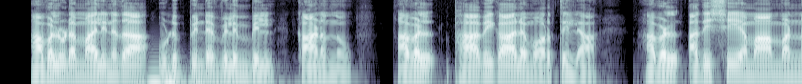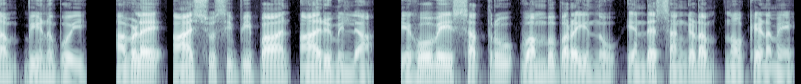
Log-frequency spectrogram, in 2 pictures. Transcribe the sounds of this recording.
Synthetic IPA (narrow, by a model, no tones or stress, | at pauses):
ɐʋɐɭuɽe̞mɐlinɐðɐuɽupːinde̞ʋiɭimbilkaːɳunːu | ɐʋɐɭbʱaːʋiɣaːlɐmoːrt̪ːilːɐ̰ | ɐʋɐɭɐðiɕɐjɐmaːmːɐɳːɐmʋiːɳupo̞ːji | ɐʋɐɭe̞aːɕwɐsipːipʲːaːnaːɾumilːɐ̰ | je̞ɦo̞ːʋe̞ɕɐt̪ruʋɐmbɨpɐrɐjunːue̞nde̞sɐŋɡɐɽɐmno̞ːkːeɳɐme̞̰ː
